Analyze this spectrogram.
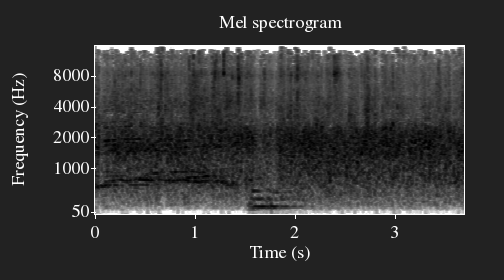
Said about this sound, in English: Hey, everybody! Let's applaud for me one more time.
